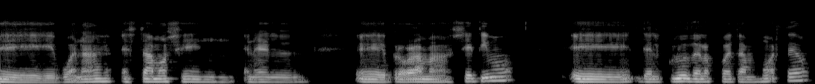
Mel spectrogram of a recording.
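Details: Adult male speaker; typical speech.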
